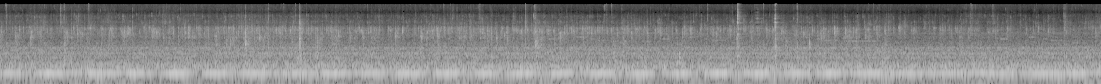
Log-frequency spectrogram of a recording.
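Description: Chicken leg pieces deep-frying in hot oil: a steady crackling sizzle, with a constant low hum underneath and a few sharp clicks.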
